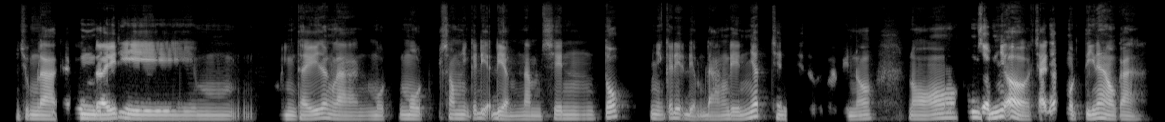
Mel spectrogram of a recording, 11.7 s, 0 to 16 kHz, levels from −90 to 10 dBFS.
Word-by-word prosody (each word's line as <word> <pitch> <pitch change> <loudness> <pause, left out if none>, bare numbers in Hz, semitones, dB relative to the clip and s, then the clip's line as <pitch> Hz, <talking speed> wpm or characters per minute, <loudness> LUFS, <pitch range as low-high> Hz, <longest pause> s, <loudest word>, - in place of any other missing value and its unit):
Nói - - -13
chung 115 -1 -2
là 110 -2 +4
cái - - -9
vùng 125 -2 +4
đấy 115 +2 +8
thì 115 -4 +2 0.9
mình 110 -1 -3
thấy 110 +2 +1
rằng 140 -1 0
là 105 -2 -2
một 105 +1 -8
một 110 -1 -2
xong 125 -1 -4
những 120 - -3
cái 125 - -5
địa 130 - -2
điểm 100 -2 -1
nằm 100 -1 -4
trên 115 +2 -5
top 165 +1 -1 0.2
những 120 -2 -4
cái 130 - -4
địa 135 - +1
điểm 110 -4 -5
đáng 100 +1 -5
đến 105 +3 -2
nhất 185 +3 +1
trên 120 - -5
thế - - -34
giới - - -28
bởi - - -16
vì 100 - -7
nó 115 +3 -2 0.3
nó 110 +5 +1 0.2
không 160 0 +1
giống 140 - +6
như - - +5
ở - - +7
Trái - - +4
Đất - - 0
một - - -4
tí 115 - +1
nào 125 -6 +4
cả. 105 -2 -4
115 Hz, 230 wpm, -22 LUFS, 105-125 Hz, 0.9 s, đấy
